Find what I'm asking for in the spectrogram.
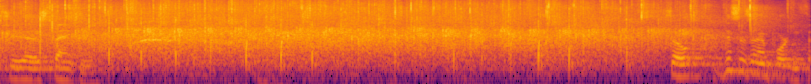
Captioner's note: applause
